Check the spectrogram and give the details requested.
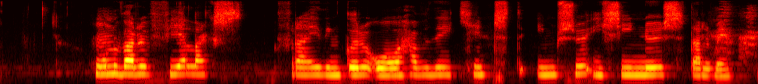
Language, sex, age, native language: Icelandic, female, 12, Icelandic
